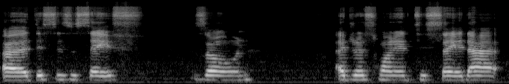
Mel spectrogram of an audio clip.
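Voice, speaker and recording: Speaking slowly at a medium pitch in a completely flat delivery, this young woman from Quebec, Canada, has a Montreal accent. She rambles hesitantly with her live-stream viewers, using many fillers, and the recording quality is low.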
